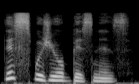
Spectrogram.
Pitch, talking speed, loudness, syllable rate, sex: 185 Hz, 170 wpm, -19 LUFS, 4.9 syllables/s, female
